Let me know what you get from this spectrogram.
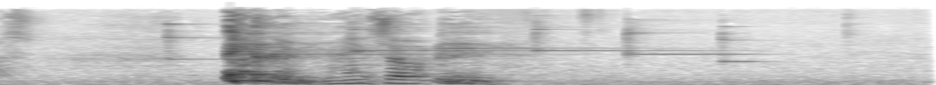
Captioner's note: phone ringing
